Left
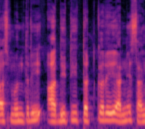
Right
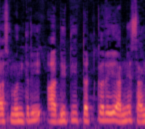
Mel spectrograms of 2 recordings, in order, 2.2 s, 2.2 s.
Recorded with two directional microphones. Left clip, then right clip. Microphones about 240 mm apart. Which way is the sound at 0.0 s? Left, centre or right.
Centre.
